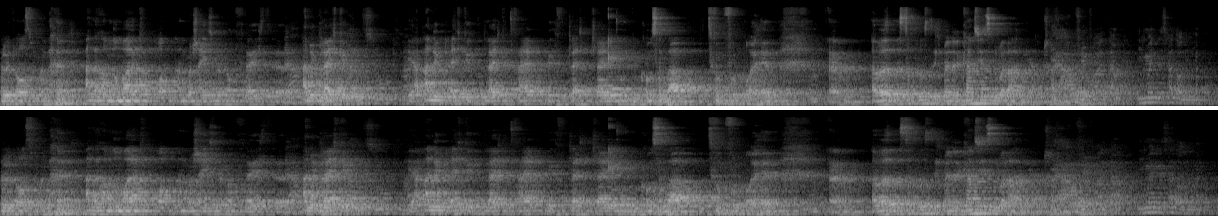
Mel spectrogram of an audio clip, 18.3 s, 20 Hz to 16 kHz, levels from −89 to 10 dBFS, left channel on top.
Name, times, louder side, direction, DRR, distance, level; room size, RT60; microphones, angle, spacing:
voice 1, 0.0-5.2 6.1-12.1 12.4-12.7 13.1-16.3, left 1 dB, 50° left, -2 dB, 1.3 m, -29 dB
voice 2, 4.3-7.3 12.0-12.4 15.7-18.0, equal, 85° left, -2 dB, 1.1 m, -40 dB
6.2 x 6.2 x 5.4 m, 2.6 s
head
